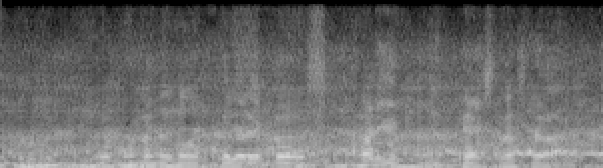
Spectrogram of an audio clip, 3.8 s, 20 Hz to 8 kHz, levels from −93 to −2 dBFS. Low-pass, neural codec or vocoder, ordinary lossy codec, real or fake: none; codec, 16 kHz, 2 kbps, FreqCodec, smaller model; none; fake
